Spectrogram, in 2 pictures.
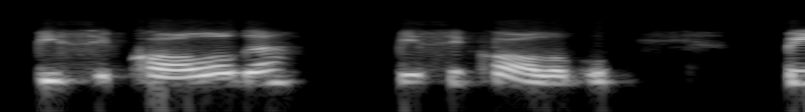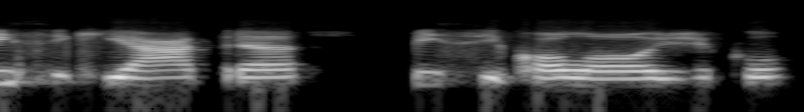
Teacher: Mas a letra P, seguida da letra S, deverá ser pronunciada. Como se houvesse a letra I no meio dessas duas consoantes.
